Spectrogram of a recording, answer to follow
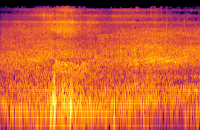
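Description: Street traffic: a car driving along the road, a steady low road noise, with a brief louder low rumble about a second in.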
